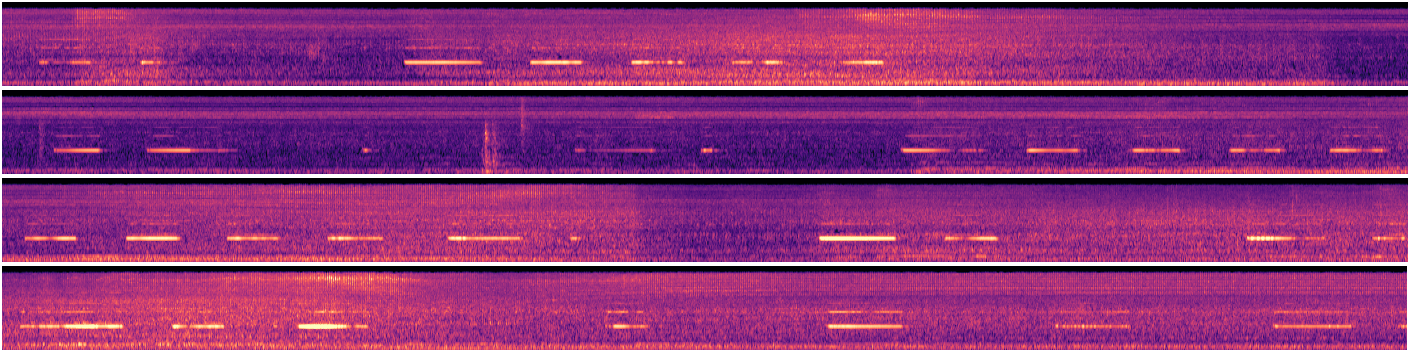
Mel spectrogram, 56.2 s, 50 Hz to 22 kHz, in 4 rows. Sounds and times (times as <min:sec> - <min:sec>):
Reversing beeps: 0:00.4 - 0:01.7, 0:04.0 - 0:09.0, 0:14.6 - 0:16.5, 0:19.8 - 0:21.3, 0:23.1 - 0:32.0, 0:32.6 - 0:34.0, 0:36.3 - 0:38.2, 0:40.6 - 0:46.0, 0:48.2 - 0:48.8, 0:50.4 - 0:51.3, 0:52.7 - 0:53.6, 0:54.9 - 0:56.2.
